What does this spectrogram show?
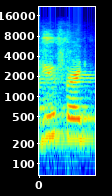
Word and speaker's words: Beaufort: French word for beautiful the inhabitants of North Carolina and most people who use this name chose the modern French pronunciation for the first little boat while the South Carolinians Town residents retained the medieval French way of saying be so we are Buford and it's older than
